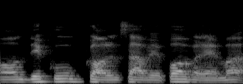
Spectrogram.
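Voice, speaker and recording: A man speaks at a very slow pace. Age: 40s. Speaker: small business owner, coaching client. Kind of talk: testimony. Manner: halting, many fillers.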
